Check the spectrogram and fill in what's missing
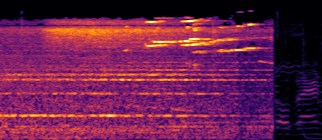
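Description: A train pulls into Esch station in Luxembourg on a rainy day, a loud steady rumble of wheels on rails with faint high squeal, cutting off abruptly near the end.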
